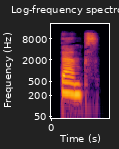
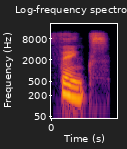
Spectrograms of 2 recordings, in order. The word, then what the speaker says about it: thanks: It's not thanks, it's thanks. Your tongue has to be between your teeth.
